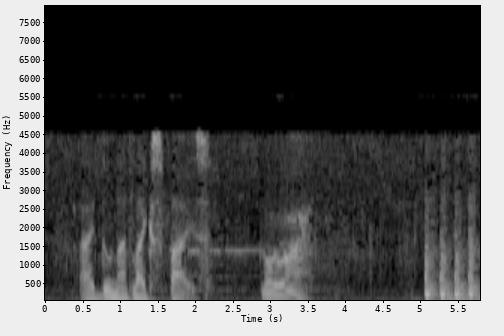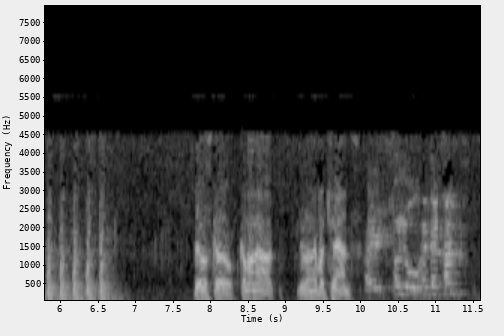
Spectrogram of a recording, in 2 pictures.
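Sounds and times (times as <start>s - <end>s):
speech: 0.5s - 2.3s, 2.9s - 3.6s, 7.8s - 11.4s
firm knocks on a wooden door: 5.0s - 6.9s.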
